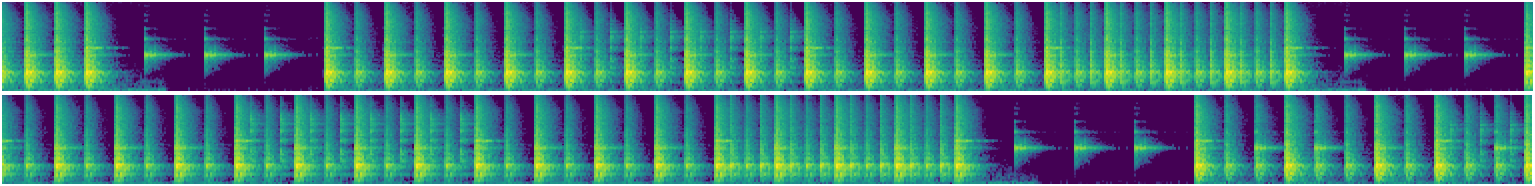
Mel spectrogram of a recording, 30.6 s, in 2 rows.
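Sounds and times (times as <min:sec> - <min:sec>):
accented tapping: 0:00.0 - 0:30.5.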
